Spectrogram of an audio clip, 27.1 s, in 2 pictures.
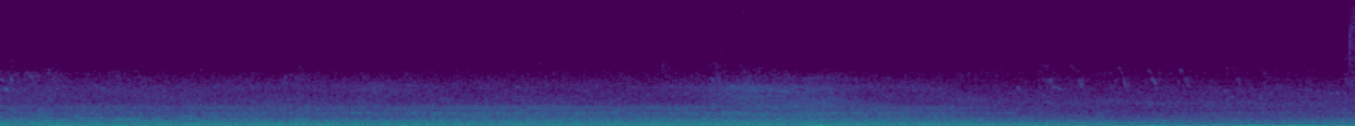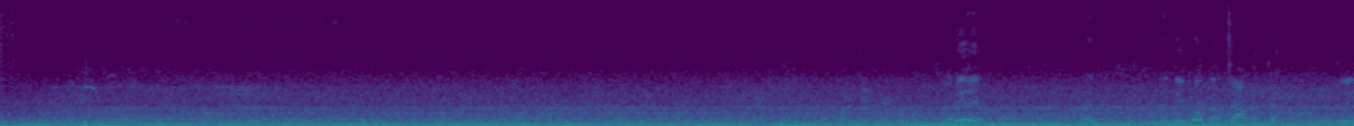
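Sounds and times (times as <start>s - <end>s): moving train running noise: 0.0s - 27.0s.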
